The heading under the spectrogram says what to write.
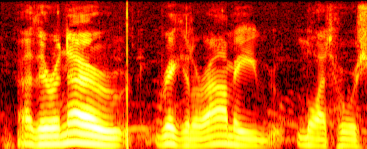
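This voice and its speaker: There is noticeable background noise as a man talks with ordinary pitch variation. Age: 70s. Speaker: light horse troop leader, army veteran. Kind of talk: interview.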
